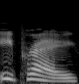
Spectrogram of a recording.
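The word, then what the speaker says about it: Ieper: As a note on pronunciation, while the people of Flanders pronounce this name as E prey to many Canadians who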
